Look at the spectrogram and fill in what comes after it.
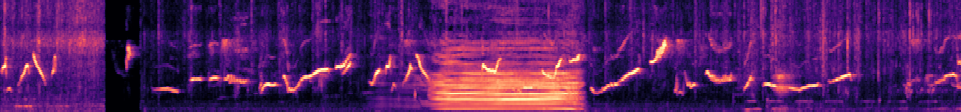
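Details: Tame cattle herd setting off on a long walk toward fresh pasture; one loud, drawn-out moo of about two seconds with a rich harmonic tone, while many birds chirp and twitter steadily around it.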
